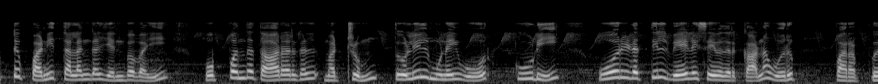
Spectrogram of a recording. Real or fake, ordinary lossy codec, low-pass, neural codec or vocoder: real; none; 7.2 kHz; none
